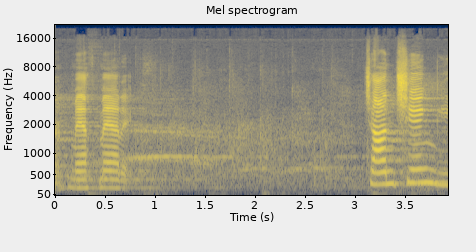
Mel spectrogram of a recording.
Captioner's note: applause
